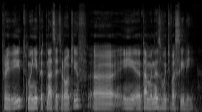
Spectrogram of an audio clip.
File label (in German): spricht Ukrainisch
